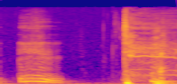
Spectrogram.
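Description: A voiced throat clearing followed by a pause, then a sharp, harsh cough burst with a rough tail, both loud, with no talking.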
